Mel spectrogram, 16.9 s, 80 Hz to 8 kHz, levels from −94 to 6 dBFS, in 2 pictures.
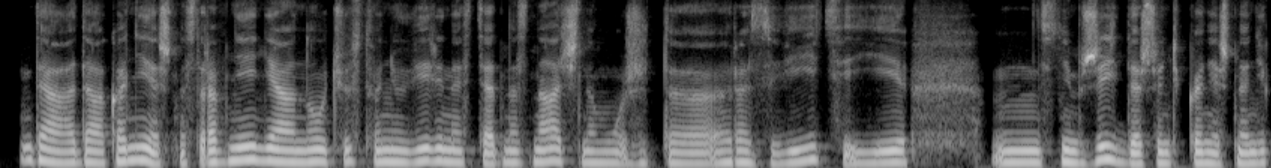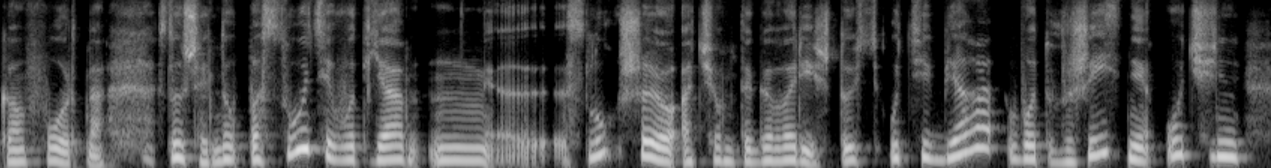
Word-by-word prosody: Да 165 -5 0
да, 150 0 0
конечно, 165 -4 0
сравнение, 170 +4 +2
оно 155 +1 +1
чувство 155 0 -6
неуверенности 155 -1 0
однозначно 155 +2 -2
может, 145 -1 -5
э, 140 +1 -3
развить 155 +4 -4
и, 145 +2 -1 0.6
м, 150 -2 +1
с 160 - -4
ним 150 - +3
жить 175 +5 +3
даже, 140 0 0
н 140 - -2
конечно, 145 -1 -1
некомфортно. 150 -3 -1 0.3
Слушай, 200 -4 +3
но 185 +2 +1
по 180 0 0
сути 265 - +4
вот 185 -1 -2
я, 185 +1 +4
м, 175 -1 +1
э, 390 +10 -8
слушаю, 220 - +3
о 160 - 0
чём 165 0 -3
ты 160 +1 -3
говоришь. 170 -3 0
То 165 - -2
есть 175 0 -4
у 200 - +1
тебя 220 - +2
вот 190 -2 0
в 150 +1 -4
жизни 235 - +1
очень, 225 -3 +1
165 Hz, 145 wpm, -22 LUFS, 150-185 Hz, 0.6 s, сути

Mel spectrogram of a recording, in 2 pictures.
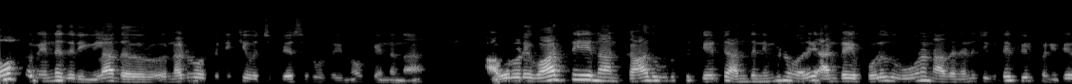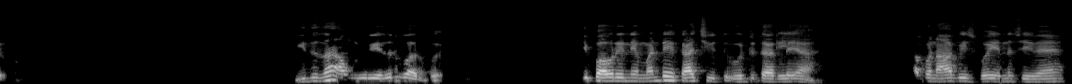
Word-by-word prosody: நோக்கம் 230 -6 +3
என்ன 170 +4 -2
தெரியுங்களா? 125 +1 0
அந்த 130 -5 +1 0.5
நடு 145 +4 -2
ரோட்ல 165 - -4
நிக்க 375 - -19
வச்சு 135 - -9
பேசுற 370 - -6
நோக்கம் 130 -4 -15
என்னனா, 95 -3 -8 0.8
அவருடைய 165 +1 +3
வார்த்தைய 215 +4 +7
நான் 165 -1 +1
காது 170 +5 +3
குடுத்து 175 +2 -13 0.2
கேட்டு 145 0 -2
அந்த 130 +2 -8
நிமிடம் 170 +2 -3
வரை 150 +7 +2
அன்றைய 145 +2 +2
பொழுது 170 +5 0 0.2
ஊன 185 +4 0
நான் - - +2
அதை 130 0 -4
நனைச்சிக்கிட்டே 150 +4 -5
ஃபீல் 165 -1 -7
பண்ணிட்டே 210 -9 -7
இருக்கணும். - - -15 2.8
இதுதான் 160 +8 +2
அவங்களுடைய 150 -1 -1
எதிர்பார்ப்பு. 165 +1 0 1.5
இப்ப 290 - -1
அவர் 165 +1 +5
என்ன 155 0 -4
மண்டைய 180 +4 +3
காய்ச்சி 160 +1 +4
விட் 140 - -10
விட்டுட்டாரு 135 -1 0
இல்லயா. 140 -1 -1 1.1
அப்போ 155 - -3
நான் 140 +1 +2
ஆபீஸ் 155 -1 -3
போய் 140 0 0
என்ன 140 +1 -9
செய்வேன்? 130 +1 -4
155 Hz, 130 wpm, -24 LUFS, 140-175 Hz, 2.8 s, வார்த்தைய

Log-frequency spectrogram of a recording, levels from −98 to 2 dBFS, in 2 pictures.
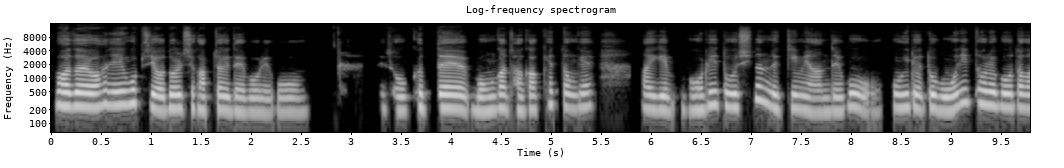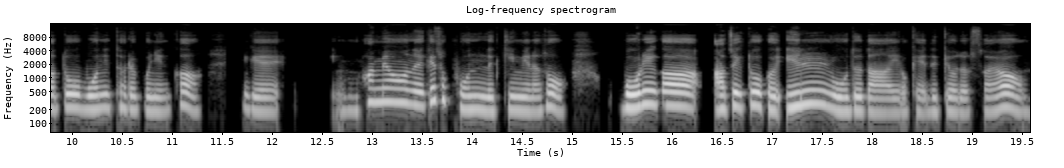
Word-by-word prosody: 맞아요. 235 -2 +6
한 250 +2 0
7:00, 255 0 +1
8:00 210 +1 +2
갑자기 195 -1 -1
돼 185 -2 -3
버리고. 180 0 -7 0.7
그래서 195 -3 -7
그때 215 -2 +2
뭔가 195 +3 0
자각했던 210 +4 -3
게 230 +2 -4 0.5
아 215 - -2
이게 200 -1 +1
머리도 225 +4 -1
쉬는 315 +5 -2
느낌이 210 -2 -2
안 175 0 -6
들고 190 -1 -2
오히려 220 -1 0
또 215 +2 +3
모니터를 245 +6 +1
보다가 220 -2 +1
또 220 -1 +3
모니터를 210 +1 -2
보니까 190 +3 -3 0.4
이게 185 -4 -5 0.6
음 190 0 -13
화면을 290 -3 +1
계속 315 +4 -1
보는 200 -3 -1
느낌이라서 190 +1 -2 0.5
'머리가 235 +1 +6
아직도 230 +3 +3
그 200 -4 +1
일 255 +3 +2
모드다.' 185 -3 0
이렇게 175 0 -9
느껴졌어요. 180 +2 -2
210 Hz, 275 characters per minute, -23 LUFS, 190-235 Hz, 0.7 s, 맞아요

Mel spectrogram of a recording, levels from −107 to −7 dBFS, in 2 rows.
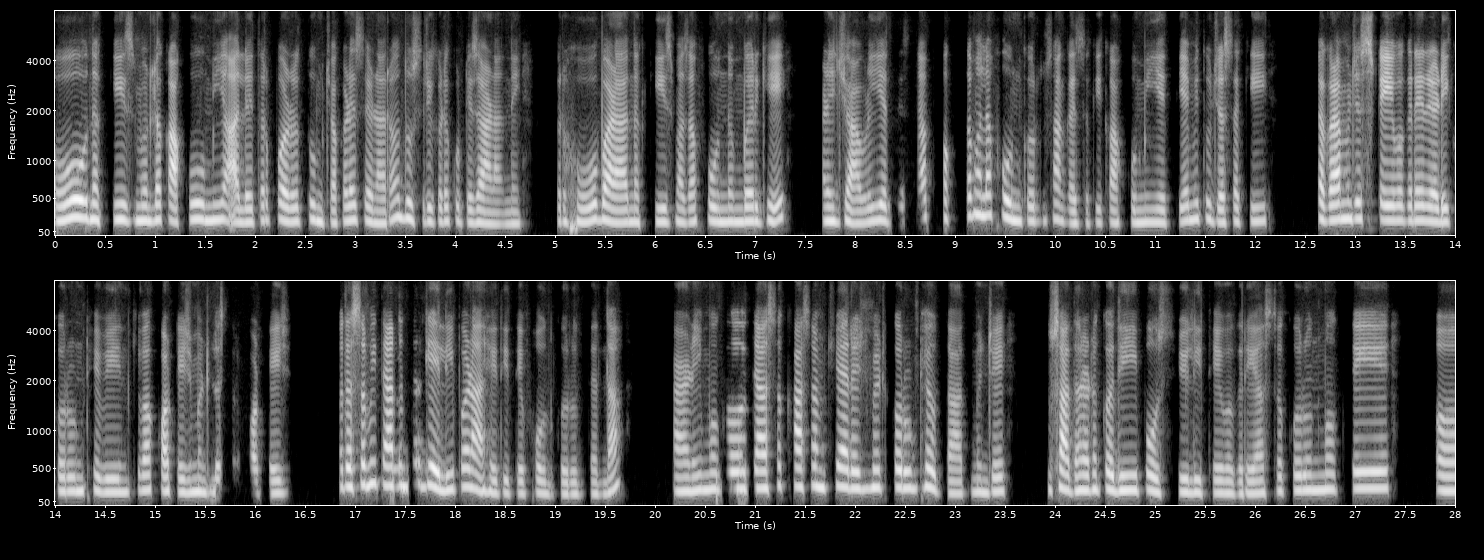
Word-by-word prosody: हो, 230 +4 +7
नक्कीच. 210 -1 0
म्हटलं, 195 +1 +3
"काकू 215 +1 +3
मी 205 +1 +2
आले 175 0 +2
तर 200 - -4
परत 185 -3 +3
तुमच्याकडेच 190 0 -1
येणार 170 0 0
हा 230 - 0
दुसरीकडे 185 -4 -2
कुठे 175 -3 -5
जाणार 160 -3 0
नाही." 155 +1 -5 0.4
तर 185 - -8
"हो, 185 +2 0
बाळा 175 -5 +6
नक्कीच 175 0 -3
माझा 180 -1 -2
फोन 185 -2 +1
नंबर 185 +1 +2
घे 200 +1 +1 0.4
आणि 190 0 +2
ज्यावेळी 175 0 0
येतेस 190 -1 -3
ना - - 0 0.2
फक्त 225 +3 -8
मला 270 -1 +3
फोन 225 -6 +3
करून 190 0 -6
सांगायचं 165 -6 -4
की 175 - -8
"काकू 165 0 -5
मी 175 +1 -2
येतीये." 170 +2 -3
मी 215 +1 0
तुझ्यासाठी 185 -1 -3 0.5
सगळा 205 -1 +6
म्हणजे 220 +1 +2
स्टे 210 -2 +4
वगैरे 195 0 +1
रेडी 180 -2 +4
करून 190 0 0
ठेवीन 175 -2 0
किंवा 200 0 0
कॉटेज 185 -3 0
म्हटलं 175 -1 -1
तर" 295 - -36
"कॉटेज." 165 0 -4 0.5
मग 240 - -2
तसं 250 +2 +4
मी 285 - +3
त्यानंतर 260 +1 +3
गेली 215 -6 +5
पण 250 -1 +2
आहे 185 -6 +1
तिथे 160 -1 -6
फोन 165 -2 -3
करून 155 -1 -4
त्यांना 155 +6 -3 0.6
आणि 190 +1 +2
मग 215 +1 0 0.2
अ, 225 - +4
त्या 230 -1 +5
असं 230 +3 0
खास 250 0 +3
आमची 245 0 0
अरेंजमेंट 230 -1 +3
करून 230 -1 +2
ठेवतात. 165 -10 -1
म्हणजे 180 +1 -2 0.5
साधारण 205 -2 +4
कधी 200 -1 +3
पोहचशील 180 -2 -1
इथे 170 0 -3
वगैरे 160 0 -3
असं 165 +3 -4
करून 200 0 0
मग 210 0 0 0.2
ते 225 0 +3 0.5
अ, 205 - -1
190 Hz, 175 wpm, -22 LUFS, 175-215 Hz, 0.6 s, हो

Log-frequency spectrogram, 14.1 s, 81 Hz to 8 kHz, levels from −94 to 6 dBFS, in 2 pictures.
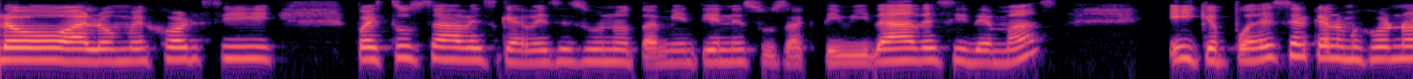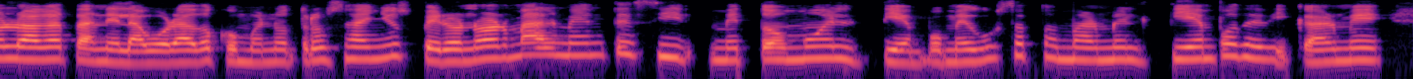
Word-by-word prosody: pero, 250 0 +7
a 235 0 +7
lo 230 0 +1
mejor 240 +2 -1
sí, 270 0 -5 0.4
pues, 260 -1 +2
tú 275 +1 -3
sabes 250 -2 0
que 225 - -2
a 215 - -5
veces 225 +1 -7
uno 230 -1 -5
también 215 0 -5
tiene 225 0 -4
sus 110 - -12
actividades 235 - +1
y 240 - -5
demás, 220 - -3 0.5
y 265 +1 +1
que 240 +1 +1
puede 250 +4 0
ser 310 +1 +1
que, 280 - +1
a - - +3
lo 270 - -1
mejor, 260 +1 -2
no 270 0 +3
lo 270 - +5
haga 260 0 +7
tan 230 - +3
elaborado 215 +1 +3
como 225 -2 -5
en 220 +1 -6
otros 245 +2 -4
años, 270 +4 -1
pero, 230 -1 +3
normalmente, 280 - +2
sí, 300 -4 -4
me 245 -1 -5
tomo 255 +2 0
el 265 -5 -4
tiempo, 220 -1 -1
me 220 0 0
gusta 270 +7 -5
tomarme 255 -4 -3
el 240 -3 -9
tiempo, 265 +4 +1
dedicarme 245 -3 0
250 Hz, 205 wpm, -25 LUFS, 225-265 Hz, 0.5 s, pero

